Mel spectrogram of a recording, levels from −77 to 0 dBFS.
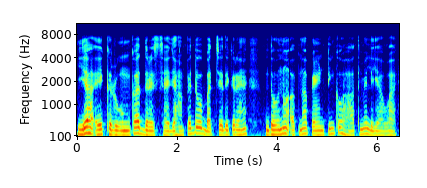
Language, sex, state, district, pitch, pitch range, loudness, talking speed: Hindi, male, Jharkhand, Garhwa, 130 Hz, 120-155 Hz, -21 LUFS, 205 wpm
